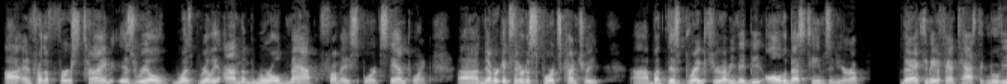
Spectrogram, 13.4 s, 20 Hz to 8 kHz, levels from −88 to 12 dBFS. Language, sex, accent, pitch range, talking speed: English, male, American, 120-150 Hz, 190 wpm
